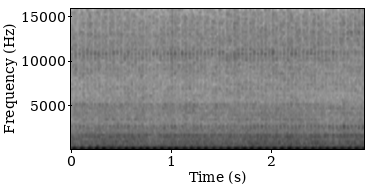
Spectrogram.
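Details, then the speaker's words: 2009 Yamaha Grizzly 550 EFI ATV, bought as non-starter, overfilled oil noted, engine light off: even, quick putter with no misses or stumbles, no smoke; normal idle. "We're going to let this run for a little bit. See if that engine light turns on before we put everything back together here. So far so good. No smoke at all."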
